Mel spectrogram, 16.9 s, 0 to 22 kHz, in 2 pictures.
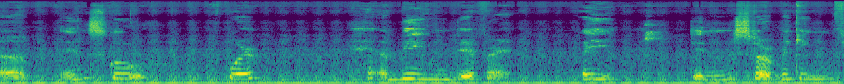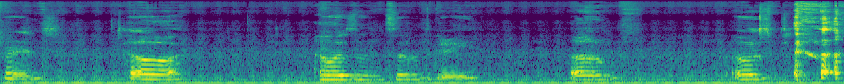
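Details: Adult woman with cerebral palsy diagnosed at 6 months old, which she thinks is level 4 or 5; it affects her whole body, including her speech (somewhat) and hands; she also has dystonia; dysarthria (cerebral palsy).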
